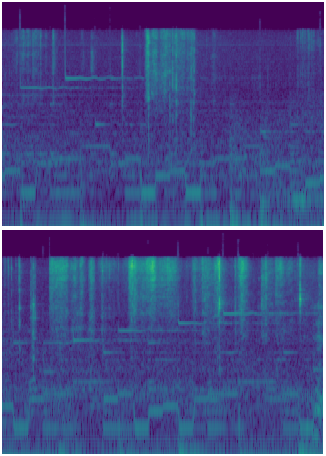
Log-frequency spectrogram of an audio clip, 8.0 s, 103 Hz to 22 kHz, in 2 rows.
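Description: Graphic45 paper being cut for shaker tags, a steady rasping and rubbing of blades through paper, close, over a background of soft music.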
